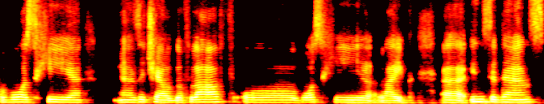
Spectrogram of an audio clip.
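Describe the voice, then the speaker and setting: A woman with a Russian accent speaks at a very slow pace. Her fairly low voice stays monotone and flat. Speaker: student. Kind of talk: presentation. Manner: halting, many fillers.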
